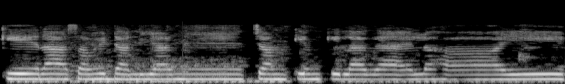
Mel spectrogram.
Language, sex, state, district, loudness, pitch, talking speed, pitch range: Hindi, female, Bihar, Sitamarhi, -16 LUFS, 235 Hz, 85 wpm, 235-240 Hz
